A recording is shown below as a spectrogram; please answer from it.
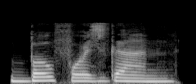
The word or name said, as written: Bofors gun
